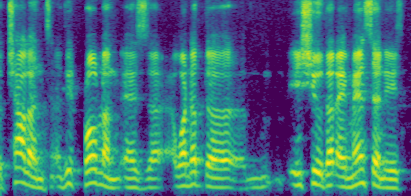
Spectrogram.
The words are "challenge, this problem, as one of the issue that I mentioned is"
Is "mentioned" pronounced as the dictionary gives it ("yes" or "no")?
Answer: no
